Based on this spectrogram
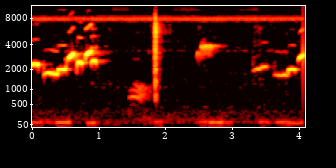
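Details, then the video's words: Captive white-rumped shama song used to stir up a shama that sings too little: short bursts of clear whistled notes, rising and falling, with pauses between phrases and a low hum beneath. "Kicauan Murai Batu Untuk Menaikan Emosi Murai Batu yang kurang gacor"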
